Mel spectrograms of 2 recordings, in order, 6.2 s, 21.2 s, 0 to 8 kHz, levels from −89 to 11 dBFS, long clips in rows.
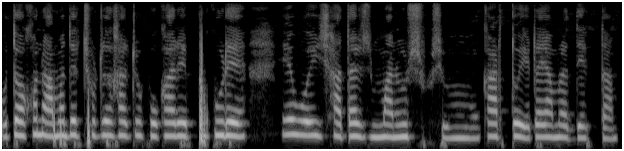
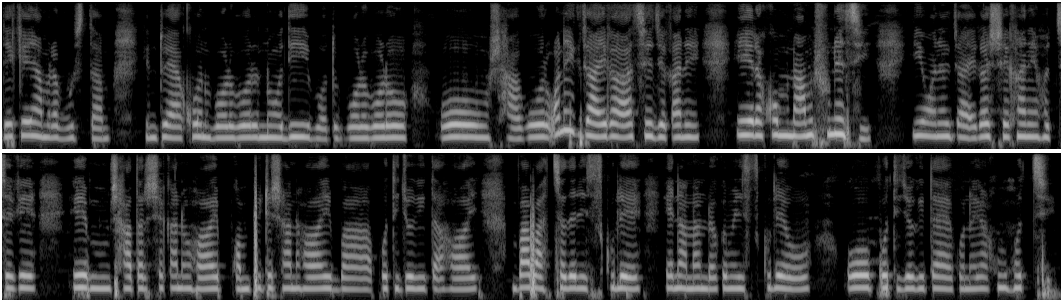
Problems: background sounds at intervals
